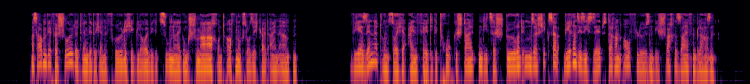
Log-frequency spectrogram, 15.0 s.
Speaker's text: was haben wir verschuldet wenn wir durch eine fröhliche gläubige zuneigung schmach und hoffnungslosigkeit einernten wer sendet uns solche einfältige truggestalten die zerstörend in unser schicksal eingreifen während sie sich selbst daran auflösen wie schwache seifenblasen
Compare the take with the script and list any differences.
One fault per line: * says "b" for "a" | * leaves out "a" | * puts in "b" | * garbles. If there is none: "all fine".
* leaves out "eingreifen"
